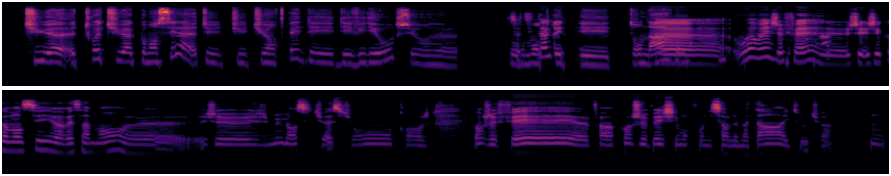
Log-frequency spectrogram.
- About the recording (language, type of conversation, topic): French, unstructured, Pourquoi certains artistes reçoivent-ils plus d’attention que d’autres ?
- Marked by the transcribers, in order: unintelligible speech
